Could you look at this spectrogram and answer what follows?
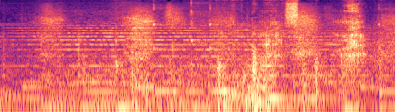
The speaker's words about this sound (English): I think that's a real elephant.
